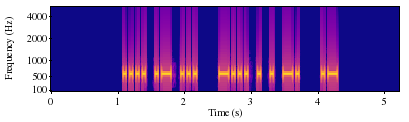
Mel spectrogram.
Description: Morse code, heard as a keyed tone, about 25 wpm, 600 Hz. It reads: HAS BEEN A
